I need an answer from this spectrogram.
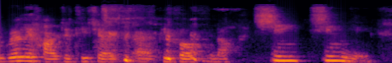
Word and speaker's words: Xin Ying: It's really hard to pronounce, but I try really hard to teach people, Xin Ying. Even it's spelled Xin, but actually pronounced Xin Ying.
